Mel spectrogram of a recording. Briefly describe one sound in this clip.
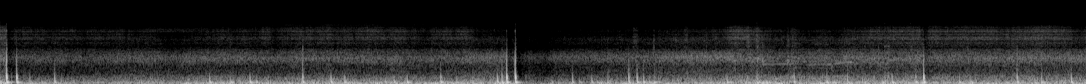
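Skis scrape and hiss steadily over hard snow.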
